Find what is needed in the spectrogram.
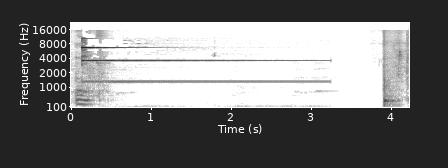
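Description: A single bell-like ding: one bright ring that fades over about three seconds and then cuts off abruptly.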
